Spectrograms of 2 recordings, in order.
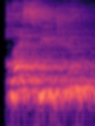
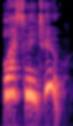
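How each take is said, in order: First: High, slow, drawn-out mock wail; hammed-up, lingering tearful whine. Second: High, loud mock-tearful cry; hammed-up bitter plea. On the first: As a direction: stretch the plea into a softer sob. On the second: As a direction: burst out begging through pretend tears. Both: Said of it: "he burst out in tears bitterly".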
